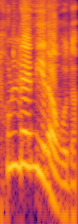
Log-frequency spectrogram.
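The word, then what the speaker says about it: Ptolemy: 다스렸던 왕조가 들어보셨죠 프톨레마이오스 보통 이제 영어 성경에서는 피를 빼기 때문에 영어로는 톨레미라고도 합니다 근데 피가 묵음이어서 그렇지 원래 헬라어로 읽으면 프톨레마이오스라고 하거든요 그래서 프톨레마이오스 톨레미 왕조하고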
